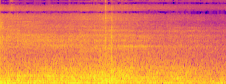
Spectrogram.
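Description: Freight train flatcars rolling past on steel rails, a steady rumble with a wheel click over a rail joint about two seconds in, fading as the end of the train moves away.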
